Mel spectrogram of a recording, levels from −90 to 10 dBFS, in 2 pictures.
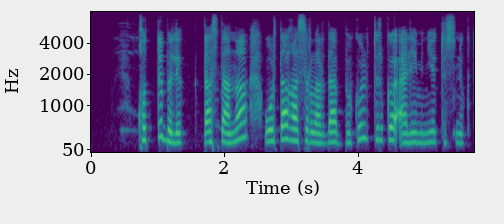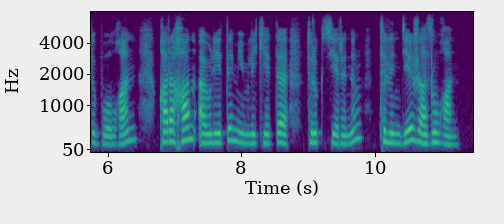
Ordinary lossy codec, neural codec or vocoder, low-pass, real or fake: none; none; none; real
